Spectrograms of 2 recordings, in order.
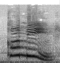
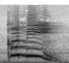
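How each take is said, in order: Both takes have the same delivery.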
